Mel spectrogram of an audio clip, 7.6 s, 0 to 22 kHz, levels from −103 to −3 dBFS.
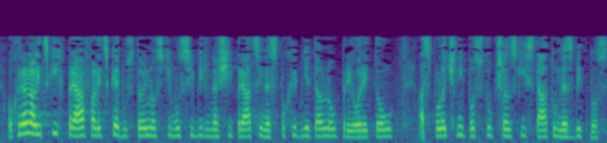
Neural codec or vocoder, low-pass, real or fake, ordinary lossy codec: none; none; real; none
